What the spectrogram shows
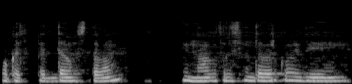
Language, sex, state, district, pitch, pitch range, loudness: Telugu, male, Karnataka, Bellary, 165 Hz, 155-170 Hz, -26 LUFS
